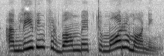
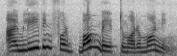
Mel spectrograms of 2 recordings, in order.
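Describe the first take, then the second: First: The main stress falls on the word tomorrow. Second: The main stress falls on the word Bombay. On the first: The leaving is not today but tomorrow. "That is not today. The nucleus is on the second syllable of tomorrow" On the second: The destination is no other city. "Not for any other city but Bombay"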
